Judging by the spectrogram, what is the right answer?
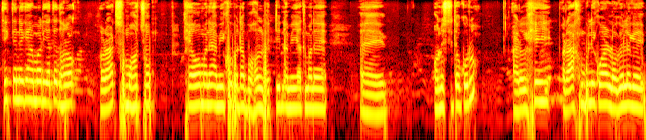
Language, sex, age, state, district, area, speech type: Assamese, male, 45-60, Assam, Udalguri, rural, spontaneous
